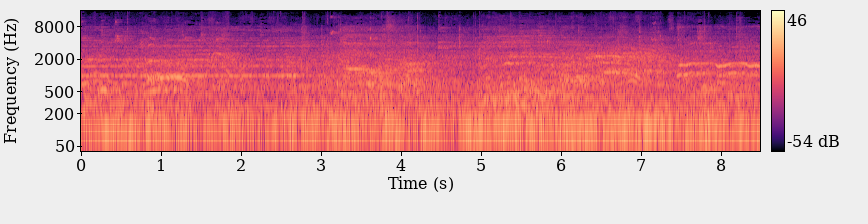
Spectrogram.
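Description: A basketball being dribbled on a hardwood gym floor, with the voices of the crowd around it.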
